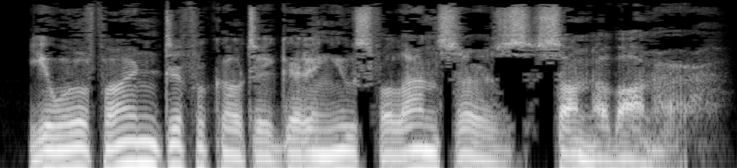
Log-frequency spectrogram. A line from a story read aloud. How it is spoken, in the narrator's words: the Stormfather rumbled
